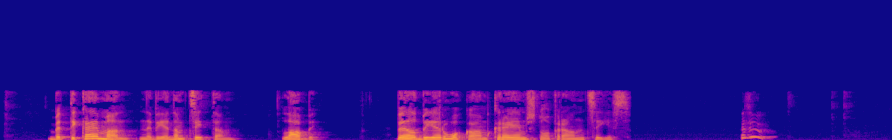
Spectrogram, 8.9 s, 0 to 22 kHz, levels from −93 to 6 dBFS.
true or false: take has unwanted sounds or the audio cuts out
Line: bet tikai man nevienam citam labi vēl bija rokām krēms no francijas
true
